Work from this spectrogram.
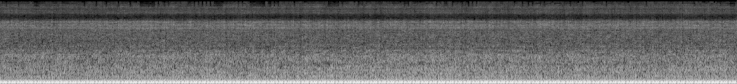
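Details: '55 Chevy hotrod V8 after a spark plug change for fouled plugs and popping: deep, steady idle with even beat, no popping or stumbling.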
